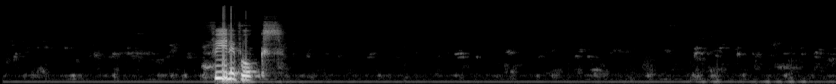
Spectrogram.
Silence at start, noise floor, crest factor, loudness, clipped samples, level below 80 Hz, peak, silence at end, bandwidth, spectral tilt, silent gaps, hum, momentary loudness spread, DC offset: 2.05 s; -55 dBFS; 24 dB; -15 LUFS; under 0.1%; -64 dBFS; 0 dBFS; 5.6 s; 15.5 kHz; -5.5 dB/octave; none; none; 23 LU; under 0.1%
